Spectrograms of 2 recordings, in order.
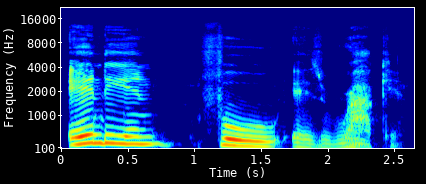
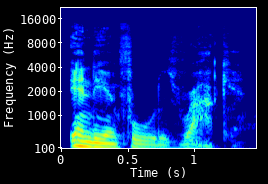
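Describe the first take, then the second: First: "Indian food is rocking" stretched out slow and louder; slow emphatic. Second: Said in the usual way. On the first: Shown as a demonstration. Telling viewers about Indian food, slow emphatic declaration. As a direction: lean into every word, slow and firm. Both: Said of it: "repeats it slowly for emphasis".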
